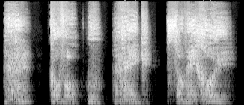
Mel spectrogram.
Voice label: Patrol Corrupted Grineer Male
